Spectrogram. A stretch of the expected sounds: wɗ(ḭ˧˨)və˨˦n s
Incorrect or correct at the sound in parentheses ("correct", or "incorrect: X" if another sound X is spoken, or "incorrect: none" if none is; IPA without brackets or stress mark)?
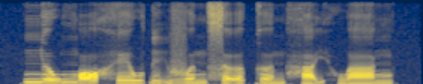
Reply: correct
